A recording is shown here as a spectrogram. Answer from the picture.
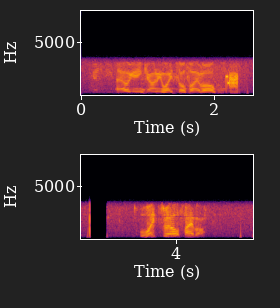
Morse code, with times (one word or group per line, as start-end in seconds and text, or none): none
